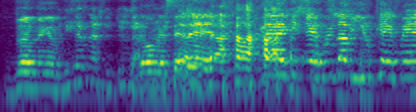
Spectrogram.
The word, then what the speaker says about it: Birmingham: England like to respons if I say Birmingham they're going to say no no it's not Birmingham it's Birmingham have to do that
